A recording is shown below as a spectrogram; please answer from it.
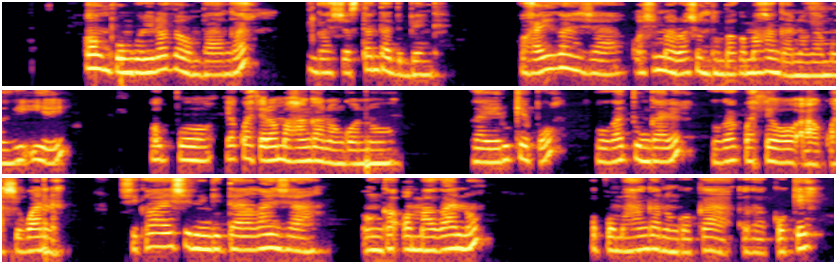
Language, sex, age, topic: Oshiwambo, female, 18-24, finance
